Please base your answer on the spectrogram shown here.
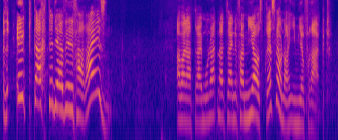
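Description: A woman's voice: a little high, lively intonation, moderate pace, fairly bright tone, no echo. An older woman acting in a radio drama as a nosy, old-fashioned, chatty landlady in 1910s Berlin. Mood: chatty, concerned.

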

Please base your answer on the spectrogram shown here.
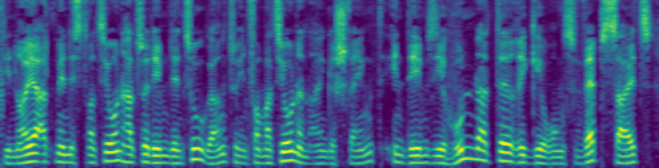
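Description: A man's voice: mid-range voice, moderate pace, dark tone, no room sound, soft background music. A man presenting on radio, reading a written report aloud.

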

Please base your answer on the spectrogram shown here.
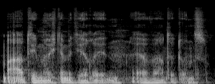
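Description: An actor playing a serious, protective secret agent in a radio play, quiet and grave with a gravelly husky voice. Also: male voice, low voice, flat delivery, brisk, exaggerated voice.

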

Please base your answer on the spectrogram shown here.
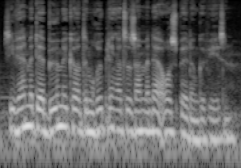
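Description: A man's voice: on the high side, very fast, a little mellow, soft background music, close to an everyday voice. An actor playing a sardonic male police detective in a radio drama, probing with dry irony. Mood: sly insinuation. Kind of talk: German radio drama dialogue.

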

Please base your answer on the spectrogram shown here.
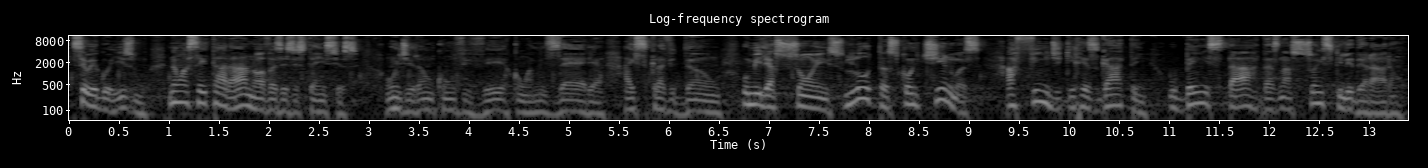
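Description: An actor as a deep-voiced, solemn monk mentor. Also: male voice, lively intonation, moderate pace, hardly any pauses, darkish tone, slight background noise, close to an everyday voice. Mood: indignant, admonishing. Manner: declamatory, formal, sermonizing. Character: solemn, kindly spirit mentor monk, preaching fervently. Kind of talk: radio drama acting.

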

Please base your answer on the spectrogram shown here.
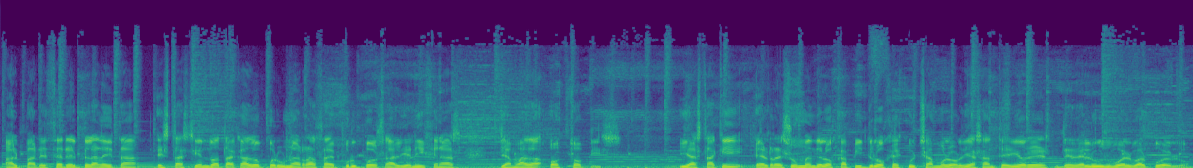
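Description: A man's voice: on the high side, fairly even intonation, normal speed, darkish tone. A man presenting a radio programme from a script. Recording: music behind the voice.

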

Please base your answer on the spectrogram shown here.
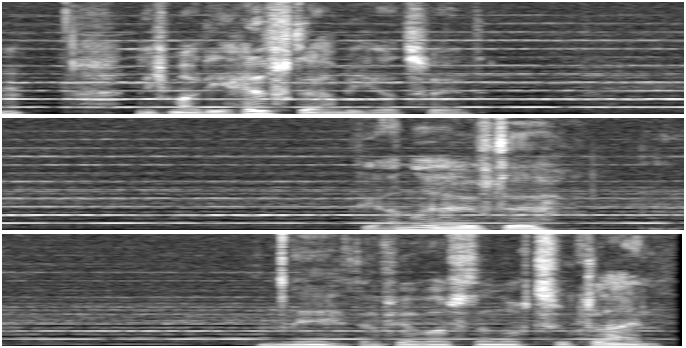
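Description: An actor playing a gruff but fond old sailor grandfather, telling his memories in a salty, colloquial radio-play manner. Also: lowish voice, music in the background. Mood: grumbling, fond. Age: older. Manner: colloquial, salty storytelling with musing pauses. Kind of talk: radio drama first-person narration.

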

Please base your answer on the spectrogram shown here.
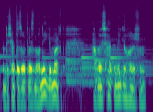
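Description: Obsessive reclusive pianist: very low voice, deliberate, intense radio drama monologue, music behind. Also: male voice. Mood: reflective, intense. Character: brooding eccentric male concert pianist, obsessive and reclusive.

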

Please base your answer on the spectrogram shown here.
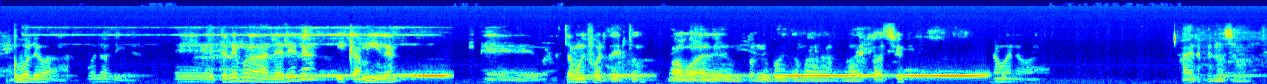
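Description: A man's voice: mid-range voice, lively intonation, moderate pace, long pauses, muffled recording, very noisy. A man with an Argentine accent presenting live on radio as a co-host, unscripted and often repeating his words.

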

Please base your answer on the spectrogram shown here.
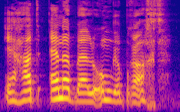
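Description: An actress plays a frightened young woman who refuses to back down in a radio drama. Her mid-range voice is a little husky. She speaks curtly and insistently. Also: mid-range voice, fairly quick, a bit bright, natural voice. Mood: shaken, insistent. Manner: insistent, curt, tense delivery. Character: frightened, stubborn young woman demanding protection.

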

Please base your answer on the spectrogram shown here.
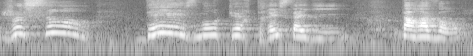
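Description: A woman's voice: high voice, big pitch swings, extremely slow, full character voice. An actress playing an affected, swooning lady besotted with poetry in a classical French stage comedy, declaiming verse theatrically. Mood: swooning delight. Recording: echoey theatre stage, noisy 1950s recording.

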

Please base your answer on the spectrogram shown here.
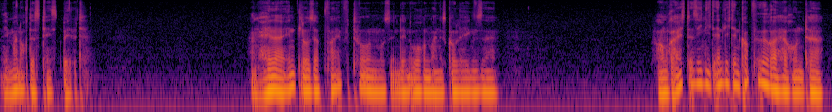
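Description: An actor playing a melancholy, haunted surveillance cameraman in a radio play, voicing introspective thoughts with a gravelly, breathy voice. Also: deep voice, unhurried, long pauses, warm tone, heavily acted. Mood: uneasy, brooding. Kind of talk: German radio play inner monologue.

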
